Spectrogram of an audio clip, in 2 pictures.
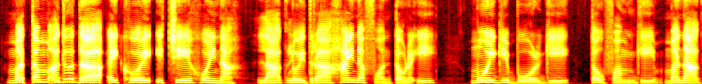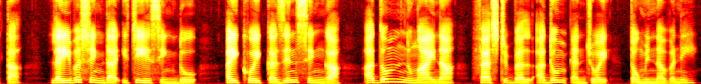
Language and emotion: Manipuri, neutral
